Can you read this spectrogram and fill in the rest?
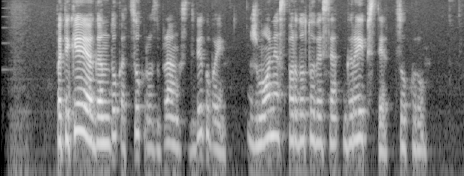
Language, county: Lithuanian, Panevėžys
